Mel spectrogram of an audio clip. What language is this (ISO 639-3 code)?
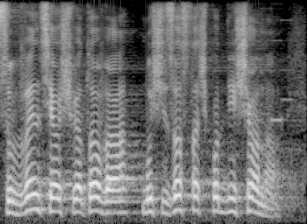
pol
